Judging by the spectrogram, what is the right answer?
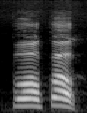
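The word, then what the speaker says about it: pokok: শব্দটি লেখার ক্ষেত্রে লিখতে হয় পোকক, তবে এর সঠিক উচ্চারণ হবে পোকো।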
